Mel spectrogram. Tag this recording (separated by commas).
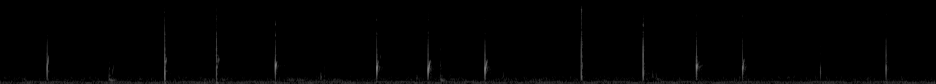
lip smacking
